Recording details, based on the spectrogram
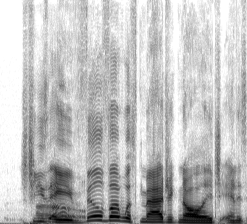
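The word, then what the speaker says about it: Völva: how to pronounce that because it's v o with a slash through it isn't that like a u sound i think it's an i that's an i i think i googled it and they say you pronounce it like i and sir is what they say so i'm gonna go vilva she's a vilva with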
